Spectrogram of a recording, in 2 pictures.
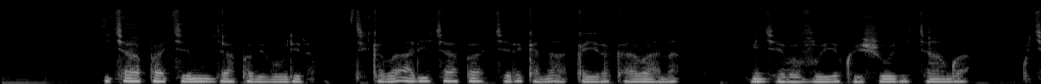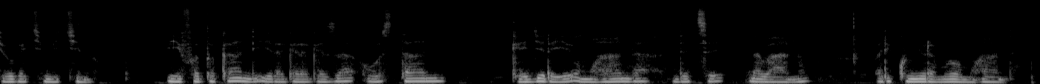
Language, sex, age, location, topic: Kinyarwanda, male, 18-24, Huye, government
